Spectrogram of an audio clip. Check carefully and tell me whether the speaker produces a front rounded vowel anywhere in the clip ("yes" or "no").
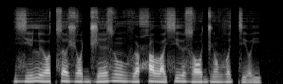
yes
